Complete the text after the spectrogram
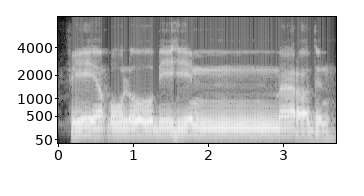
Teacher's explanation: Jadi mendengung sekitar yaitu satu alif atau dua harokat. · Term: idgham mimi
